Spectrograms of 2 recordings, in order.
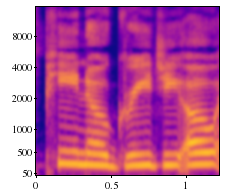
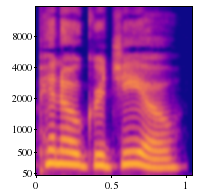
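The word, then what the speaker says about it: pinot grigio: It's pog grigio Emily, not pinogio.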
